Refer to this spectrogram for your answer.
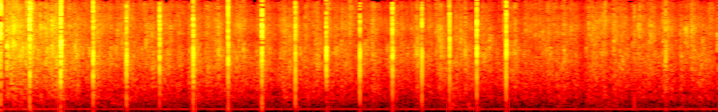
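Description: Audience applause, given at a speaker's request to acknowledge a woman's leadership, of sharp, crisp handclaps in a quick, fairly even rhythm over a low background hum, thinning out and fading after about five seconds. No one speaks.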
